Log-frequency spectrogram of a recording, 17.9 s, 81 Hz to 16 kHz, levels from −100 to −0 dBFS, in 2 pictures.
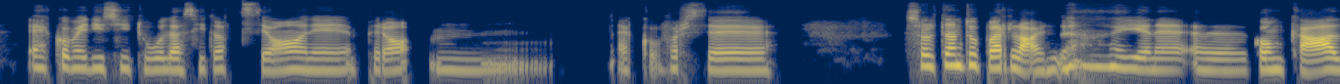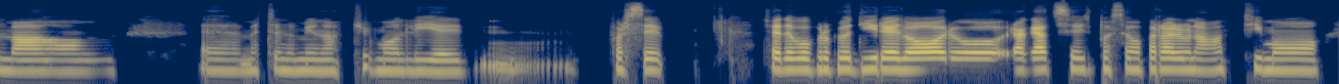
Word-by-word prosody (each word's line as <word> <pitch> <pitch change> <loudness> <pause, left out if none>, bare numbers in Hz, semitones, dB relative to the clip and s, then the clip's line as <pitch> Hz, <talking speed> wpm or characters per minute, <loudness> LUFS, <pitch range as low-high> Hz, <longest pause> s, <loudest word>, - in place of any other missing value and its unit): è 235 -1 -5
come 225 -2 -2
dici 220 0 -6
tu 205 0 -10
la 205 0 -1
situazione; 200 -1 -4
però, 200 0 -2 0.2
mhmm, 195 -2 -16 0.7
ecco, - - -11
forse 195 -3 -4 0.8
soltanto 265 +1 +2
parlandogliene, 225 -2 +2
uhm, 195 -1 -7
con 205 0 0
calma, 185 0 +5 0.8
ehm, 190 -1 -13
mettendomi 195 0 -11
un 190 - -10
attimo 195 +1 -10
lì 190 0 -7
e 180 0 -5
mhmm, 265 -1 -18 0.5
forse 200 -1 -4 0.6
cioè, 205 - +4
devo 200 0 0
proprio 210 0 -2
dire 210 0 +4
loro: 200 -1 +3
"Ragazze, 205 +1 +3
c 195 - -23
possiamo 210 0 -7
parlare 205 0 +2
un 205 - -3
attimo, 195 0 -4
200 Hz, 115 wpm, -22 LUFS, 195-210 Hz, 0.8 s, calma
